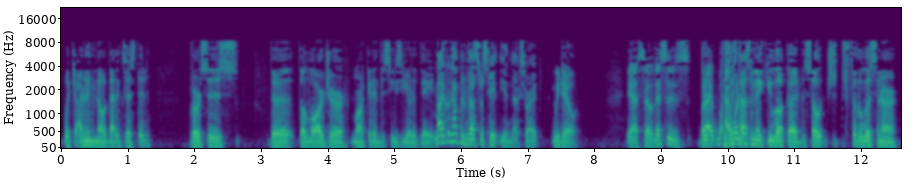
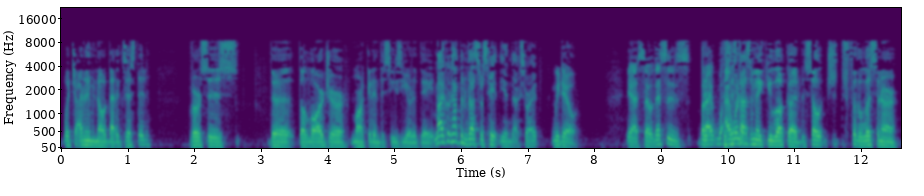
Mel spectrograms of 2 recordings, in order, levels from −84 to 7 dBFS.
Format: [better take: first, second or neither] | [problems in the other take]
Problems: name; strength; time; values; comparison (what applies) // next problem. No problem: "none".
neither | garbled, watery; slightly; nothing above 8 kHz; the same in both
